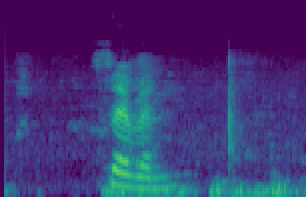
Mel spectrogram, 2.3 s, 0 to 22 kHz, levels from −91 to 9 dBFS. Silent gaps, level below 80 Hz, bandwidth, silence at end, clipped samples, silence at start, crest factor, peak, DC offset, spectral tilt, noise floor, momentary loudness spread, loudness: none; -56 dBFS; 7.6 kHz; 0.1 s; under 0.1%; 0.15 s; 22 dB; -4 dBFS; under 0.1%; -5.5 dB/octave; -59 dBFS; 17 LU; -23 LUFS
